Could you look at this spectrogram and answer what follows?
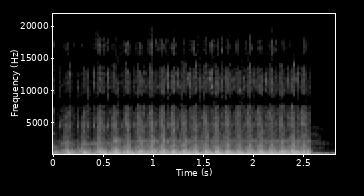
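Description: An embroidery sewing machine stitches a cut line for a pieced quilt block, a steady rapid mechanical chatter running loud and continuous, then stopping abruptly near the end.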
